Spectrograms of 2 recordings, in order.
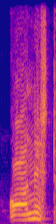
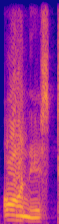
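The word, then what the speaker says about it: honest: तो यहां पे हॉनेस्ट है ना, इसको हिंदी में ऑनेस्ट पढ़ा जाता है। क्या पढ़ा जाता है, ऑनेस्ट, क्योंकि यहां पे एच जो होता है वो साइलेंट होता है।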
